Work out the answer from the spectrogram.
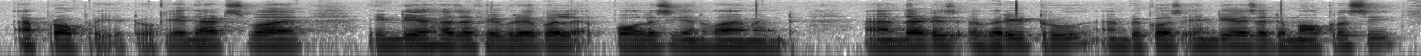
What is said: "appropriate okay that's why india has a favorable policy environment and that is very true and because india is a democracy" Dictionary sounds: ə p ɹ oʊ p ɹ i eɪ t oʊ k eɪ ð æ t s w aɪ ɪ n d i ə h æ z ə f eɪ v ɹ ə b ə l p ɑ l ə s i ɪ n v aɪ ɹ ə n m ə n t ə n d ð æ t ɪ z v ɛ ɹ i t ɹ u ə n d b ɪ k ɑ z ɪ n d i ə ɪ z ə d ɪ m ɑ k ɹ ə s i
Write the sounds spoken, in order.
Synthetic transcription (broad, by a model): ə p ɹ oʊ p ɹ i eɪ t oʊ k eɪ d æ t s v aɪ ɪ n d i ə h æ z ə f eɪ v ɹ ə b ə l p ɑ l ə s i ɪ n v aɪ ə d m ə n t ə n d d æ t ɪ z v ɛ ɹ i t ɹ u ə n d b ɪ k ɑ z ɪ n d i ə ɪ z ə d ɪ m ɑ k ɹ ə s i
